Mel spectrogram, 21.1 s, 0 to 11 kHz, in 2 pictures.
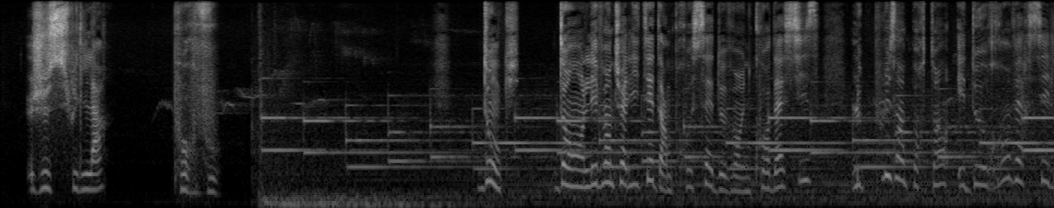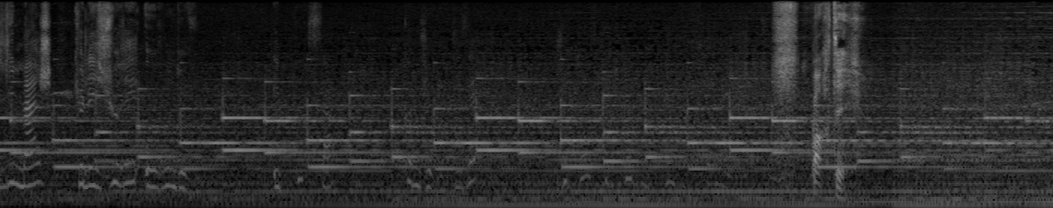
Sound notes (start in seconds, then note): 2.6 ominous music; 13.5 Alysson's distant voice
